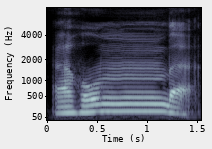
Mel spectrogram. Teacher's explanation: Kemudian mim mati bertemu ba, tahan ya. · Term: ikhfa syafawinya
